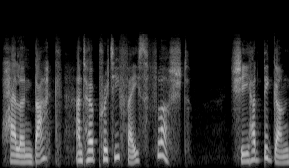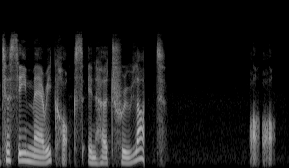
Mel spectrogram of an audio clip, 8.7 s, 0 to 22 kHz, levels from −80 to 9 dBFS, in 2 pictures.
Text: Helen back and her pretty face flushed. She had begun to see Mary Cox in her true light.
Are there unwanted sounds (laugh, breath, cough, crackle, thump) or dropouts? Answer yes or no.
yes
